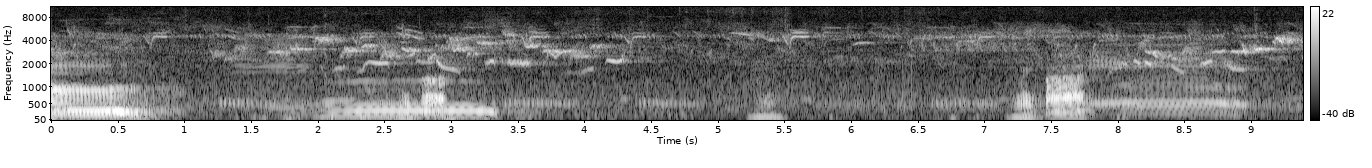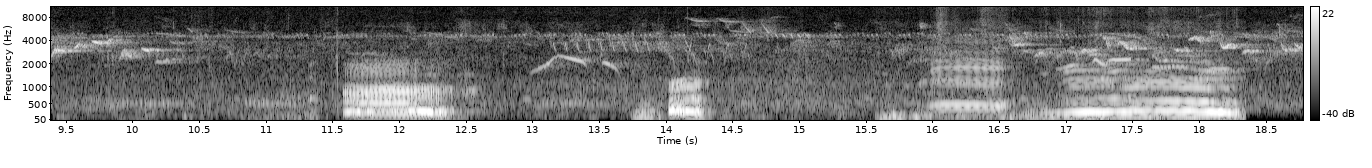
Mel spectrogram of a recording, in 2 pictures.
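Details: A herd of cattle running across green pastures moos repeatedly in deep, drawn-out, rising-and-falling calls, with small birds chirping in the background.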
